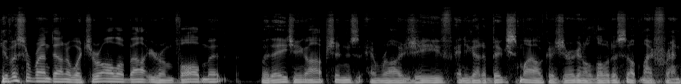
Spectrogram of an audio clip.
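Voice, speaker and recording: A man talks very fast with a dark, mellow tone, fairly low pitch and ordinary pitch variation. His loudness stays very even in a very clean recording with a silent background. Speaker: radio producer and fill-in host. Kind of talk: radio talk show. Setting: radio studio.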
